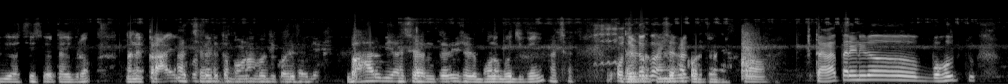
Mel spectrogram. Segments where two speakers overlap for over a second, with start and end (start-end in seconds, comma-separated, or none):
none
